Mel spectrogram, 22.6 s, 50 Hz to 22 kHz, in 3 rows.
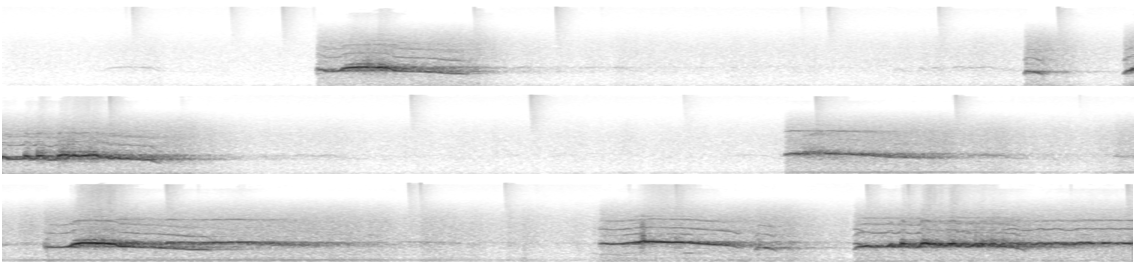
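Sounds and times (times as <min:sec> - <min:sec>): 
tawny owl hooting at night: 0:02.1 - 0:03.3, 0:06.8 - 0:09.1, 0:12.8 - 0:14.4, 0:15.4 - 0:17.9, 0:19.0 - 0:22.6.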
